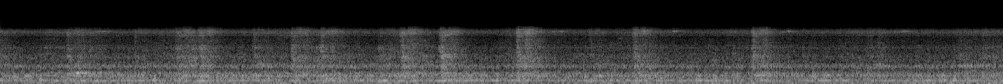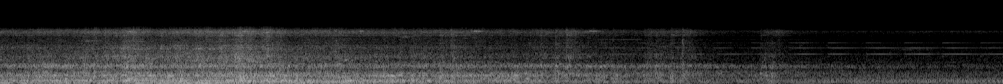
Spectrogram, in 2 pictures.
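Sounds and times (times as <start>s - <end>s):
train wheels rumbling on rail: 0.0s - 20.0s
train wheel knock: 0.5s - 9.1s.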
